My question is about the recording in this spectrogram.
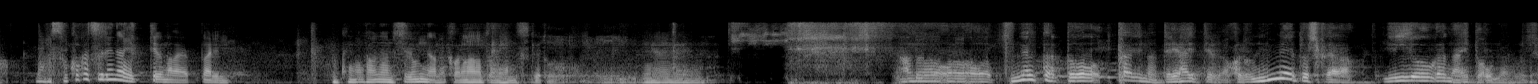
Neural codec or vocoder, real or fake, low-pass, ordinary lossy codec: codec, 16 kHz in and 24 kHz out, 0.6 kbps, FireRedTTS-2 codec; fake; 7.2 kHz; none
